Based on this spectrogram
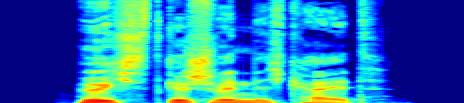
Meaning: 1. speed limit 2. maximum speed
- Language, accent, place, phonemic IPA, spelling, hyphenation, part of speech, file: German, Germany, Berlin, /ˈhøːçstɡəˌʃvɪndɪçkaɪ̯t/, Höchstgeschwindigkeit, Höchst‧ge‧schwin‧dig‧keit, noun, De-Höchstgeschwindigkeit.ogg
